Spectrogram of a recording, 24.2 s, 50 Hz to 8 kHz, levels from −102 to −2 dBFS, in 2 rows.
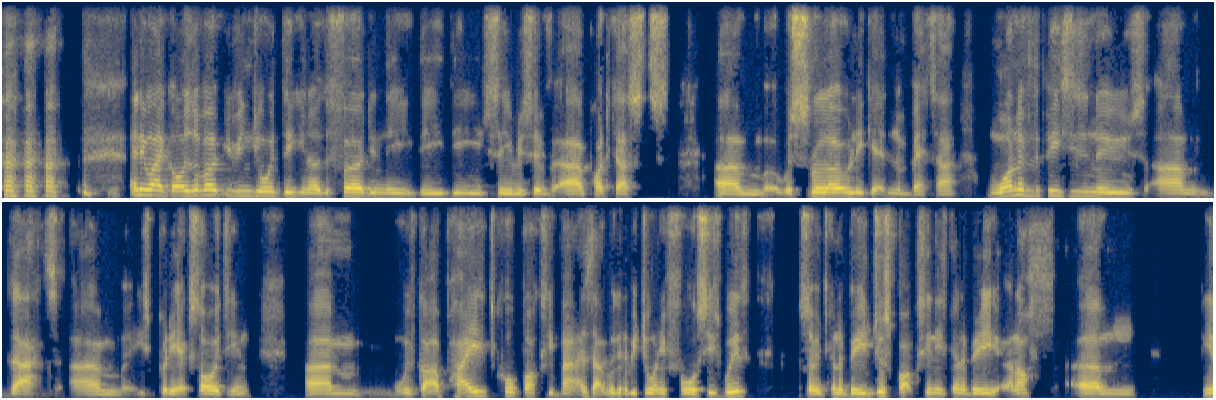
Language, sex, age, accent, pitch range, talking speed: English, male, 20-39, British, 135-170 Hz, 170 wpm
